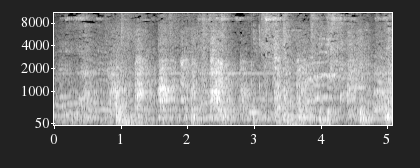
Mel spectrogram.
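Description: A Saint Bernard gives a series of short, hoarse barks, about one every second. Background music and a person's voice run underneath.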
